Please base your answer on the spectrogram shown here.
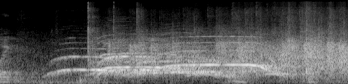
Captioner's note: applause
